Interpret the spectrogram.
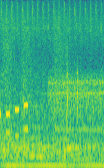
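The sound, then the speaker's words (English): Three quick, evenly spaced keypad dialing beeps from a satellite phone, followed by a steady electronic hiss and hum with no talking. “Who the hell gave you a sat phone?”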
